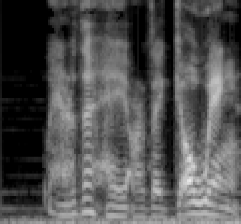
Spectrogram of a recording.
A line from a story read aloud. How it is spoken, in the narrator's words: Longshot growled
